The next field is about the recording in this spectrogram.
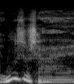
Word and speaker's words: Worcestershire: Oui, et ça se prononce juste Shire. C'est-à-dire comme le Worcestershire, qui est une région anglaise. – Oui, c'est un comté, et ça se dit Worcestershire.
